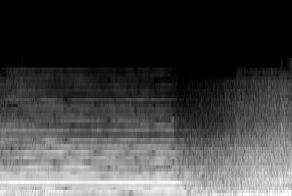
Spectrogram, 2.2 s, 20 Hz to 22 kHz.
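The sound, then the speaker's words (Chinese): A slow passenger train on the Chengdu–Kunming line, running from Puxiong to Panzhihua, sounds a loud, sustained horn at a station. The horn breaks off into a rolling, rumbling noise. “清晨七点，再过20分钟，成昆线上从普雄开往攀枝花的5633次列车就要发车了。”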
